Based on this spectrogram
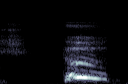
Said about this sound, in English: Gasp.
